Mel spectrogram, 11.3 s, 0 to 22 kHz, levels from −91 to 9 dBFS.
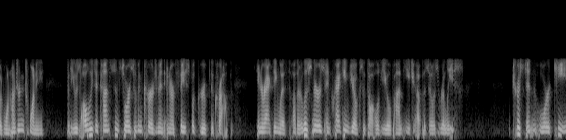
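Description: From the first second to the end, the speech has been through a Codec 2 vocoder, and it's been hit hard. Only pitch, voicing, energy and a rough spectral shape survive, rebuilt from sine waves, so it sounds robotic and buzzy, which fits a very low rate around 2.4 kbit/s.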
